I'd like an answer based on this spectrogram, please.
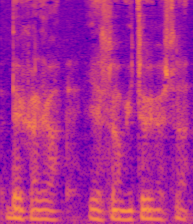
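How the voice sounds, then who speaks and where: A man's voice: medium pitch, level tone, fast talker, vocal fry, dark tone, slight background noise. A man preaching a sermon, retelling Bible stories with many fillers and emphatic repetitions. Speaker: pastor.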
